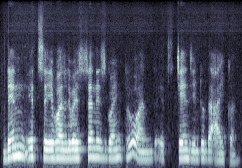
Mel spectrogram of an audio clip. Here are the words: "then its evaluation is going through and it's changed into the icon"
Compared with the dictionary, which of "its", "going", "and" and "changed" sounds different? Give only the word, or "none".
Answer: changed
